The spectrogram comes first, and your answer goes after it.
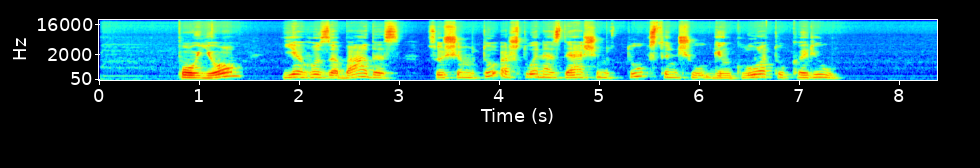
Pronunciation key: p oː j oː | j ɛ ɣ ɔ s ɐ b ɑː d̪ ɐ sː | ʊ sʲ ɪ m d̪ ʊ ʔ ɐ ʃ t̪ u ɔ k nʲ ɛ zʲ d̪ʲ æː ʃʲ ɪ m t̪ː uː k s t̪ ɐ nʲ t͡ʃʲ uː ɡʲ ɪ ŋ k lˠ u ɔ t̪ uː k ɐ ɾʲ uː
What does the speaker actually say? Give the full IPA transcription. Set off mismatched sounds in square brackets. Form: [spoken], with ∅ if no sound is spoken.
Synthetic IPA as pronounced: p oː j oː | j ɛ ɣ ɔ [z] ɐ b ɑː d̪ ɐ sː | ʊ [ʃʲ] ɪ m [t̪] ʊ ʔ ɐ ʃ t̪ u ɔ [∅] nʲ ɛ zʲ d̪ʲ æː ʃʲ ɪ m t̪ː uː k s t̪ ɐ nʲ t͡ʃʲ uː ɡʲ ɪ ŋ k lˠ u ɔ t̪ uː k ɐ ɾʲ uː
